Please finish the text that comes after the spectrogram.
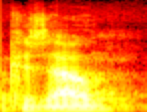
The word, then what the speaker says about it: Cazale: Didn't mention his name, John Cazale. That's how you pronounce it.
